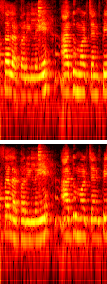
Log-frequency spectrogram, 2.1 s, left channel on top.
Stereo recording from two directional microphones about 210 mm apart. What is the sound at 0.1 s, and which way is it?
Speech, 55° left (ahead or behind).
